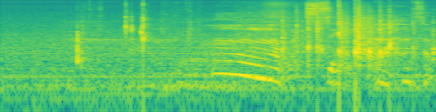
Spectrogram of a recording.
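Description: A few light taps, then a short vocal hum that falls in pitch about two seconds in. Near the end comes a quick run of small clinks and taps as a paintbrush works in a water jar and among paint pots.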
